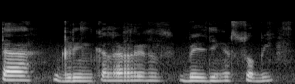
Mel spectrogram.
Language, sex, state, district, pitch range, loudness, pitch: Bengali, male, Tripura, West Tripura, 165-185 Hz, -19 LUFS, 175 Hz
